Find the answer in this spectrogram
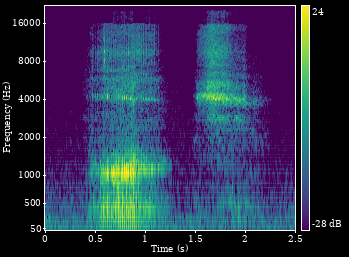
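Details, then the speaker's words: Snorkeling-type snoring: two hollow, whistling snore breaths with a tube-like quality, from partial upper airway obstruction; one of three snoring sound types demonstrated. "Kemudian yang ketiga adalah suara mendengkur snorkeling noises."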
